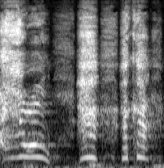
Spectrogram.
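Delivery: play-acted, held-back, mild, drawn-out yell. Retelling a phone call where she screamed after a car crash, imitating her screaming. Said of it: "she's screaming down the phone".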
